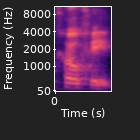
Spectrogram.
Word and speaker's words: Ko-fi: ca we have a kofi or kofi however you want to pronounce that um i go with kofi because coffee that's what i do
